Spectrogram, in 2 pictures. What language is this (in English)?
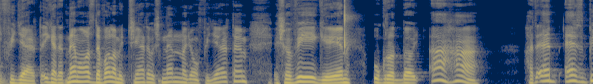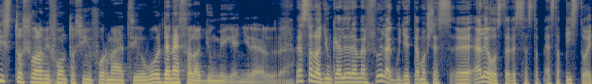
Hungarian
